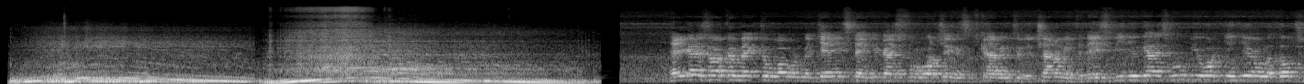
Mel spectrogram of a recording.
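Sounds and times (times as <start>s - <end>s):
car engine revving: 0.1s - 6.1s.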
